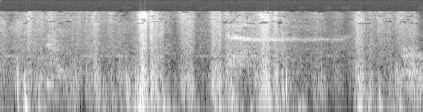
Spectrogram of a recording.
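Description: Handling noise from the recording phone, rubbing and bumping against fabric, with two dull thumps, the louder one about a second and a half in, and a faint thin high tone briefly in the middle.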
